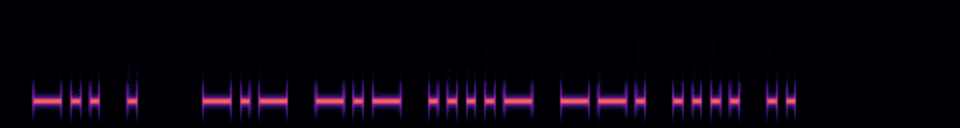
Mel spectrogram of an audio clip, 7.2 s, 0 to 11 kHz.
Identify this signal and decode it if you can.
Morse code, heard as a keyed tone, about 17 wpm, 700 Hz. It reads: DE KK4GHI
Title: USA Callsign DE Callsign 17wpm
